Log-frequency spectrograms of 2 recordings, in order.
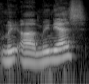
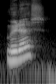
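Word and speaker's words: Muñoz: Hey, Happy New Year, Humberto Munez. Am I pronouncing that right? No, I don't believe so. You pronounce it then. You do it. Munoz?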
